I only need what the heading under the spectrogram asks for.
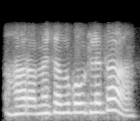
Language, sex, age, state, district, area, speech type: Odia, male, 30-45, Odisha, Jajpur, rural, conversation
